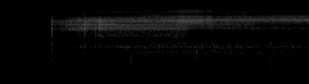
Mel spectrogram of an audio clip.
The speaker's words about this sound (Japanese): 今回は泡炭酸を使いながら洗浄していきます。泡の中に炭酸が溶け込んだものです。まずはお耳をたっぷりの泡で包み込みます。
